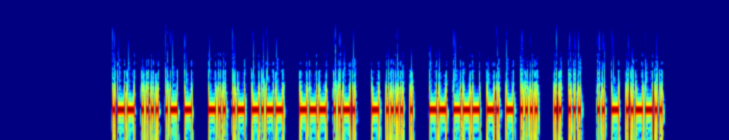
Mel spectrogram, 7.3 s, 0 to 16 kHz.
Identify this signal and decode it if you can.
Morse code, heard as a keyed tone, about 50 wpm, 700 Hz. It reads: WHAT DAY OF THE MONTH IS IT?
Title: Sentences from Top 800 Words 50wpm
